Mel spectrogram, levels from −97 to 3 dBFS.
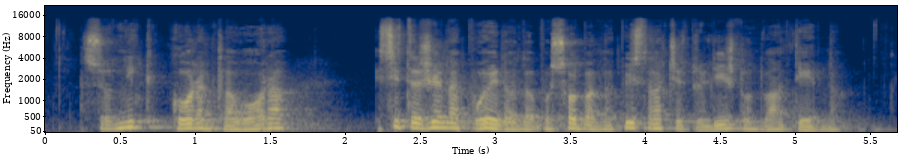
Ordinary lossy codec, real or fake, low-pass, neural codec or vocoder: AAC, 64 kbps; fake; 14.4 kHz; vocoder, 44.1 kHz, 128 mel bands, Pupu-Vocoder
